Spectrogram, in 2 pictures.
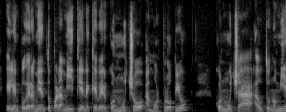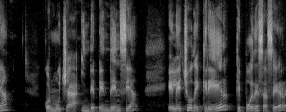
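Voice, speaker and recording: Speaking at a fairly slow pace, a woman has a fairly low pitch and ordinary pitch variation. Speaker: radio host. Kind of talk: interview. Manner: projecting; animated.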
